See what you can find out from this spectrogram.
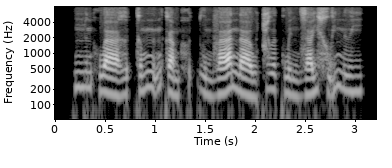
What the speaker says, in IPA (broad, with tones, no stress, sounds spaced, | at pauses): ɲ u˧ n h w aː˨˩ ɣ ə˨˩ t̚ x ə˨˦ m n ə̰˧˥ n k a˨˩ m h u˦˥ t̚ v u˨˩ m v aː˨˦ n aː˨˩ w t͡ɕ u˧ ə̯ k w e˨˩ ŋ z a˨˦ j x ṵ˧˥ j n ɨ˧ j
